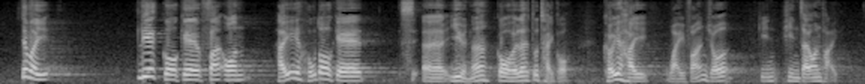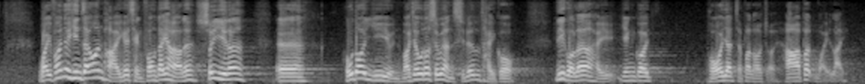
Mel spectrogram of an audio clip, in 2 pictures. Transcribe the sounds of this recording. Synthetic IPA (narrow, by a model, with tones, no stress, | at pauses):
jɐ˥nwɐ˨j | liː˥jɐ˥kɔː˧kɛː˧faː˧t̚ŋɔː˧n | hɐ˨˥jho˨˥wt̪ɔː˥kɛː˧ | sɛ˨˧jiː˨˧ɥyː˨˩nlaː˥kɔː˧hɵ˧ɥlɛː˥t̪o˥wt̪ʰɐ̰˨˩jkɔ̰ː˧ | kʰɵ˨˧ɥɦɐ˨jwɐ̰˨˩jfaː˨˥nt͡ʃɔː˨˥ | ki˧nhiː˧nt͡sɐ˧jɔː˥npʰa̰ː˨˩j | wʔɐ˨˩jfaː˨˥nt͡ʃɔ˨˥ɦiː˧nt͡sɐ˧jɔː˥npʰaː˨˩jkɛː˧t͡sʰɪ˨˩ŋfɔː˧ŋt̪ɐ˨˥jɦaː˨lɛː˥sɔ˨˥ɥjiː˧lɛː˥ | ʔɛː˨ | ho˨˥wt̪ɔː˥jiː˨˧jyː˨˩nwaː˨k̚ɛ˨˥ho˨˥t̪ɔː˥si˨˥wjɐ˨˩nsiː˨lɛː˥t̪o˥wt̪ʰɐ˨˩jkɔː˧ | liː˥kɔː˧lɛː˥ɦɐ˨jjɪ˥ŋkɔː˥j | pʰɔː˨˥jɐ˥t̚t͡sɐ˨wpɐ˥t̚hɔː˨˥t͡sɔ̰ː˨˥jhaː˨pɐ˥t̚wɐ̰˨˩jlɐ̰˨˩j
